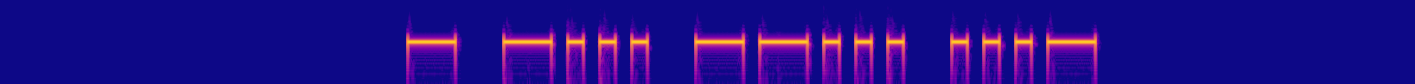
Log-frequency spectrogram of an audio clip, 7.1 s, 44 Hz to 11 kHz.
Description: Morse code, heard as a keyed tone, about 15 wpm, 700 Hz. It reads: TB7V
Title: DXCC-100 Call Signs - 4 Characters - Repeated 3x - 15wpm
